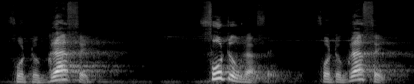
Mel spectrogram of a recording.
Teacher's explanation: in the second uh word which is photographic you see that the primary stress shifts to the second syllable from the end syllable and the first syllable receives secondary stress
